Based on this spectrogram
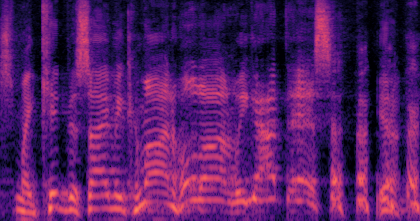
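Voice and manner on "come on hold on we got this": put-on very high, raspy, rough shriek. Retelling cheering on a kid beside him in a capsule: retelling a scream. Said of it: "I'm screaming at my".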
